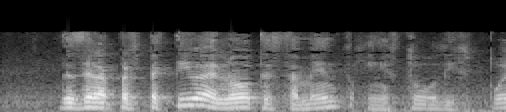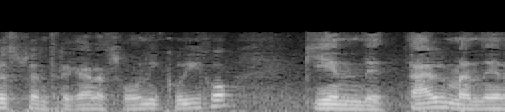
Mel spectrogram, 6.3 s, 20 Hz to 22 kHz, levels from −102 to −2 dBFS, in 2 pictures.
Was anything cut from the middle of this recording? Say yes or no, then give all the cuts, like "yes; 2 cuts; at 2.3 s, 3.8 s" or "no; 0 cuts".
yes; 2 cuts; at 2.2 s, 5.0 s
